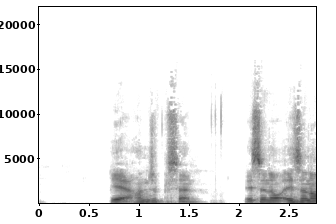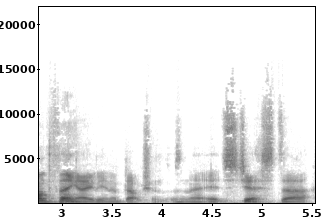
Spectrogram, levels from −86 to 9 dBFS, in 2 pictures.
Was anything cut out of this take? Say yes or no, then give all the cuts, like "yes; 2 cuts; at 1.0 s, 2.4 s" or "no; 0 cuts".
no; 0 cuts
